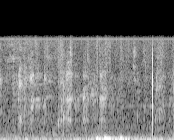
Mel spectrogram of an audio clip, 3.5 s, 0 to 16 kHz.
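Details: Ivory, a 12-week-old cream and white female Pomeranian puppy born 4/3/2012, indoors after silently playing with miniature tennis balls, reacting to a Dora the Explorer doll in a closet: a quick run of soft, high yips, then a sharp thump.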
